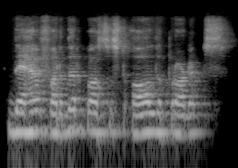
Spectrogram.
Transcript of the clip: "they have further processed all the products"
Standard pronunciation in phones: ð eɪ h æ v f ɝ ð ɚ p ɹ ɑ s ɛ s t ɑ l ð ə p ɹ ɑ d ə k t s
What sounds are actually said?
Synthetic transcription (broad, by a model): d eɪ h æ v f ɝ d ɚ p ɑ s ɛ s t ɑ l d ə p ɹ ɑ d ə k t s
